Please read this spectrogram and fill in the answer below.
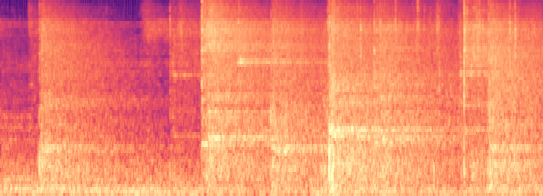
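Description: Badminton doubles rally: sharp racket-on-shuttlecock hits roughly every second or so, the loudest a little past the middle, with footfalls on the court, in a reverberant hall.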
